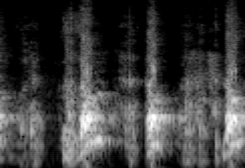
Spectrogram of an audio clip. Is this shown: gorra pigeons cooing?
no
